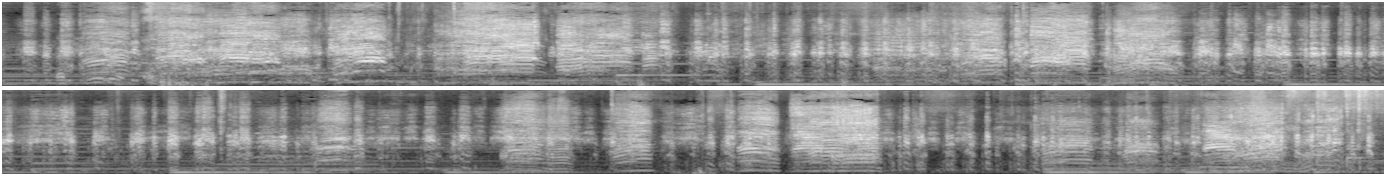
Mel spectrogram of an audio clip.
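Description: A flock of domestic geese honking over and over, the calls overlapping without a break, as they crowd around a feed bowl and eat.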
